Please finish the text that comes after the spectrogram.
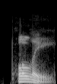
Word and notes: pulley: American English

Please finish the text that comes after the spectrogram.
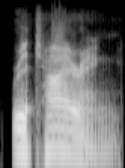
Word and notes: retiring: American English

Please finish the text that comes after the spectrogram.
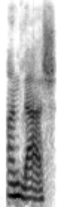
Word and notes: unlash: Indian

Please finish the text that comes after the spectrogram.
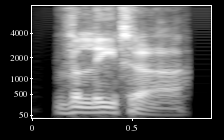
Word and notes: veleta: British English

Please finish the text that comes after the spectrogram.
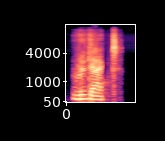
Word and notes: redact: Indian

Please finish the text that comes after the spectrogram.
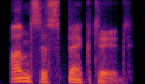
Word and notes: Unsuspected: British English

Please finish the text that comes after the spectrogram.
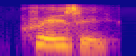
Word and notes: crazy: Indian

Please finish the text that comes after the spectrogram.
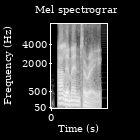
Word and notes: Alimentary: British English

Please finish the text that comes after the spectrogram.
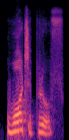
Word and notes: Waterproof: Indian

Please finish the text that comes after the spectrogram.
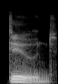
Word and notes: duende: American English

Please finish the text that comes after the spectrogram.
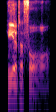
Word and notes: heretofore: British English

